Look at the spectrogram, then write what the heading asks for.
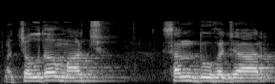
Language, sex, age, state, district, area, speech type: Maithili, male, 45-60, Bihar, Saharsa, urban, spontaneous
